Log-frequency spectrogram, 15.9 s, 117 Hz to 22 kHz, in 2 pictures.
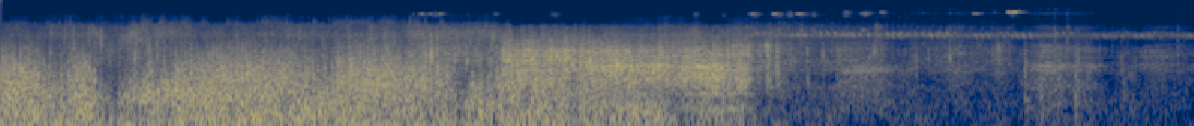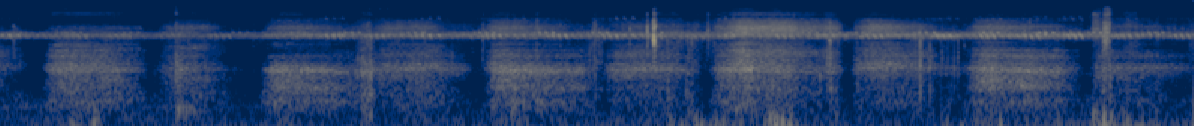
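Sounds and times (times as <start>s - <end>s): low rumble: 0.0s - 7.2s
mountain bike rolling on dirt: 0.0s - 9.4s
high insect trill: 0.0s - 15.9s.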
